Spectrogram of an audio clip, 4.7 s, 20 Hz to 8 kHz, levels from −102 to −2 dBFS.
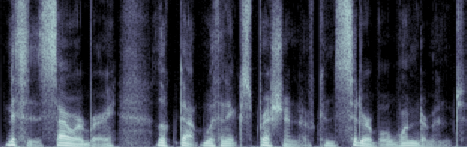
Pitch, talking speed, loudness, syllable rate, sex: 105 Hz, 130 wpm, -22 LUFS, 5.4 syllables/s, male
